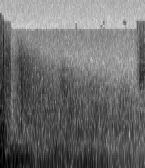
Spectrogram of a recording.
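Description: A tank cannon shot heard from long distance, the separate long-range sound-design content for the shot: one deep, muffled boom at the start, then a long low rumble that rolls on and slowly fades, with no voices.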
